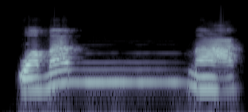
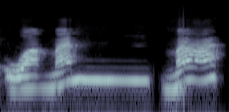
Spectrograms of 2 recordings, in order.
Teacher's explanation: একই ভাবে ওয়ামাম মাক, এটা যদি আমি বলি ওয়ামান মাক, এটা ভুল হবে, কারণ এখানে ইদগাম হয়েছে, নুনটা মিমের সাথে যুক্ত হয়ে গেছে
